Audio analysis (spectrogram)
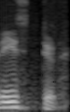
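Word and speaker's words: wrist: और हमारा next word है रिस्ट। रिस्ट मीन्स होता है कलाई, यहाँ भी डब्ल्यू के बाद आर है, यहाँ भी डब्ल्यू क्या होगा, साइलेंट होगा।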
